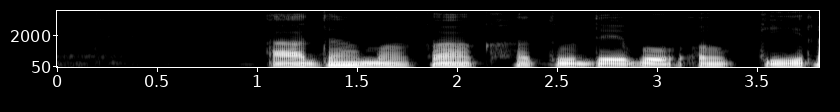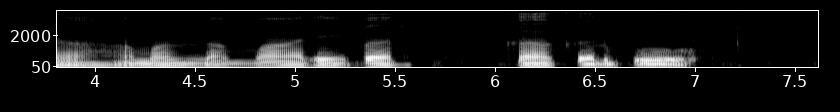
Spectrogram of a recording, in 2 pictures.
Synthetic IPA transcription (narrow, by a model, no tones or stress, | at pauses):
aːd̪aːmãkaːkʰaːt̪ud̪eːboːʔəːkiːɾaːɦə̰mənlɐmːaːɾebəɾ | kaːkəɾboː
